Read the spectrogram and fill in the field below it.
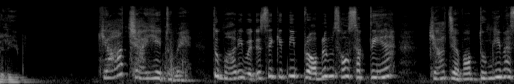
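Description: A young woman speaks sharply and with emotion, close by.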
